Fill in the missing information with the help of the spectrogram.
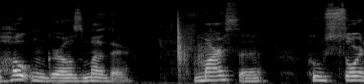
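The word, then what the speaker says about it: Houghton: Alexa, how do you pronounce H O U G H T O N. I pronounced that Hton. Alexa, stop. Like the H Hotton girl's mother, Martha, who sort of adopted me too.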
